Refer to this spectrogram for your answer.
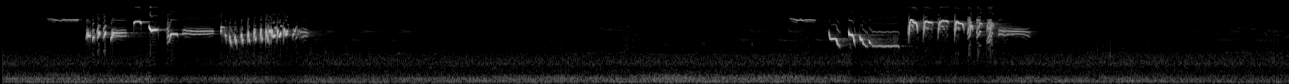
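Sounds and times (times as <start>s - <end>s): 
European robin Erithacus rubecula singing: 0.4s - 4.5s, 5.2s - 12.8s.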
